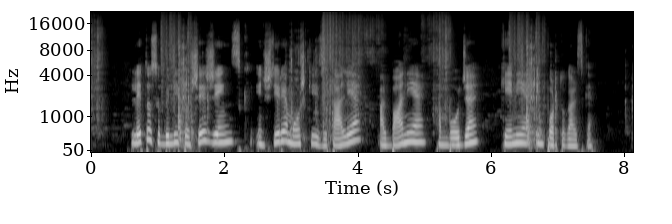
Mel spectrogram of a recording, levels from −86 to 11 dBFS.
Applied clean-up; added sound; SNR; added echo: classical method log-MMSE.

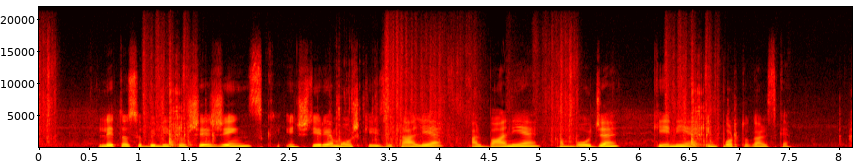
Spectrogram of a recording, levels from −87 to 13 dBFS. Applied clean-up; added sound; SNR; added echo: none; Bird; 15 dB; none.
